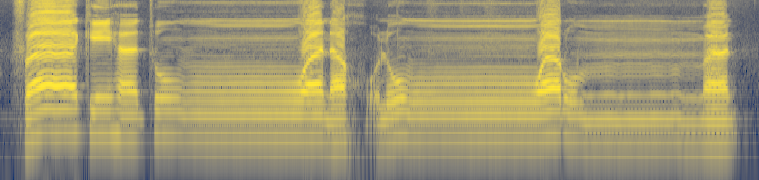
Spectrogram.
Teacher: Cara membacanya yaitu memasukkan tanwinnya kepada huruf wau. Karena idgham itu artinya memasukkan bighunnaah disertai dengan ghunah. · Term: idgham bighunah, idgham bi gunnah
